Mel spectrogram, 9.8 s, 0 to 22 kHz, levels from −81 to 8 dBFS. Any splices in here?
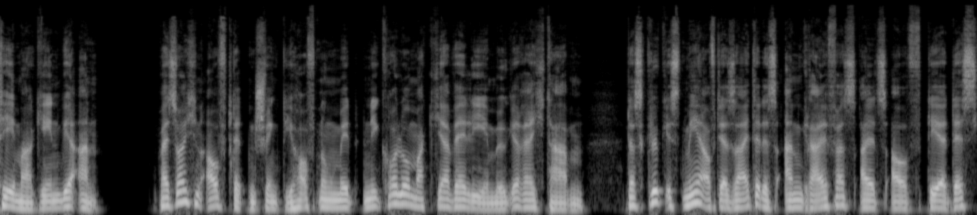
no; 0 cuts

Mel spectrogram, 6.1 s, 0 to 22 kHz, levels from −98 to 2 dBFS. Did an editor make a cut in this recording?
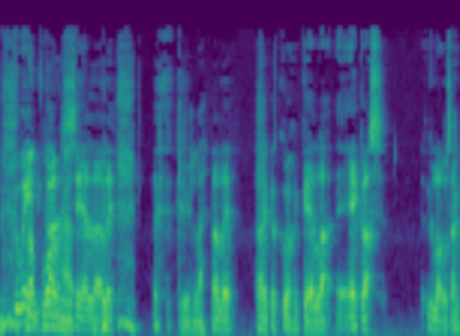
no; 0 cuts

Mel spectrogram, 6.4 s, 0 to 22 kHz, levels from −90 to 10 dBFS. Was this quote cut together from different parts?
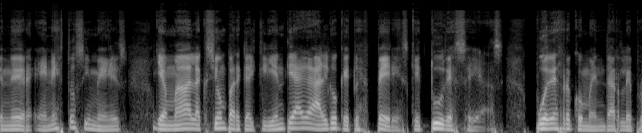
yes; 1 cut; at 1.5 s

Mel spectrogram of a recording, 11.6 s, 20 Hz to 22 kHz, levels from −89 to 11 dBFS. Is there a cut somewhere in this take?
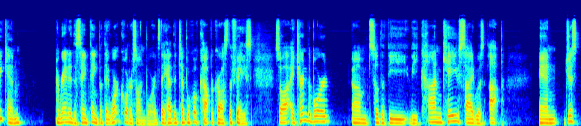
no; 0 cuts

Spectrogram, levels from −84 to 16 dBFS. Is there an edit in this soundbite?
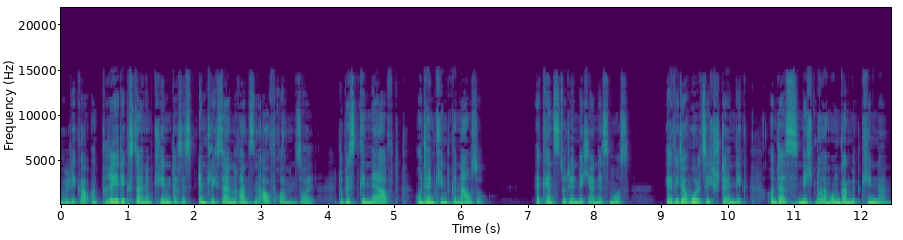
no; 0 cuts

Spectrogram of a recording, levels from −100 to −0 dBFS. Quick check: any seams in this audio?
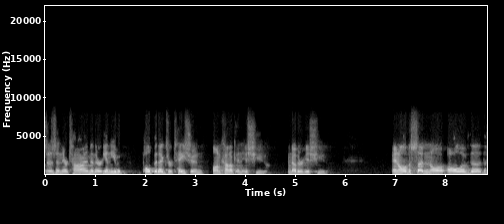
yes; 4 cuts; at 1.2 s, 3.2 s, 3.8 s, 4.9 s

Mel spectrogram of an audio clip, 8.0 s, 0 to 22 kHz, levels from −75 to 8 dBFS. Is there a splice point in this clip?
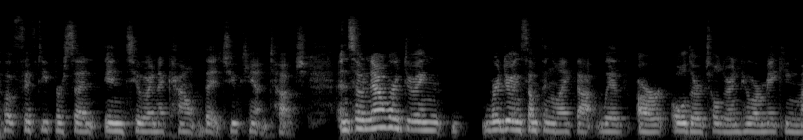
no; 0 cuts

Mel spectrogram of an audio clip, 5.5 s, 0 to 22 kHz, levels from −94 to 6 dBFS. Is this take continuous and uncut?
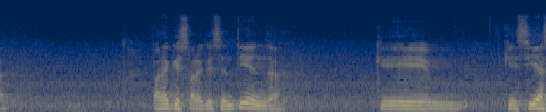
no; 1 cut; at 1.9 s

